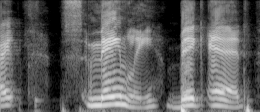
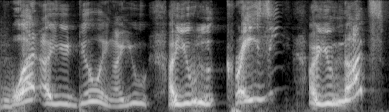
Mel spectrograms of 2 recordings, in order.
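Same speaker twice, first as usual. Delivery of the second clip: incredulous; 5 semitones higher than usual. Acted. Acted incredulous reaction to Liz.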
